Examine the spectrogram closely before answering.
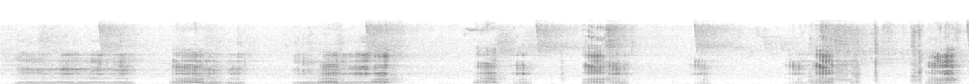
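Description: Pig grunting over and over, about one short grunt a second, the first one longer and more drawn out.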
